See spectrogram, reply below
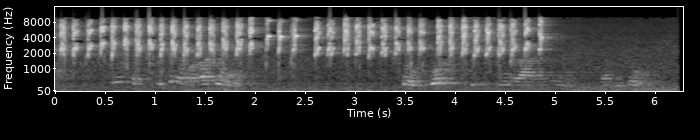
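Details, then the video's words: Contest lovebird nominated at Piala Raja, singing Minor song. It gives a brisk, high chattering series that stops abruptly at about five seconds. Low murmuring continues beneath the notes and after they end. "Masteran burung lovebird suara Minor"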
